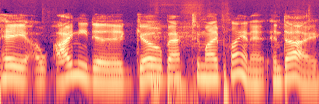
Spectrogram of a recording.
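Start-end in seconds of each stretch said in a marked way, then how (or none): none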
